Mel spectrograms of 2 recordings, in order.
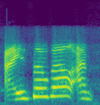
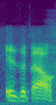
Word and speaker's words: Isabel: Is it pronounced Isabel? So there's been some debate. My friend Uh-oh. has said Isobel. I'm almost positive it's Isabel. I Right. think that's the way it sounds.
